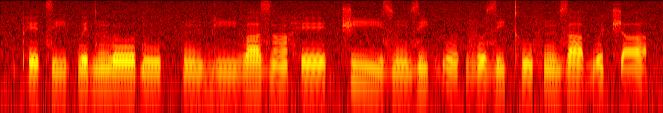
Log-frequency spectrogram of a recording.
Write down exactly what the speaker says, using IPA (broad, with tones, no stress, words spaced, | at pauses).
pʰe˨t͡siː˨kʷe˦dũ˦ loː˦ɗu˦ | ũ˨ɡ͡biː˨βa˦ zã˨he˦ | t͡ʃiː˦˨zũ˨ zi˦ɡ͡bʊ˨ | vʊ˨zi˦ kʰu˨fũ˦za˦˨ bʊ˨ t͡ʃa˨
